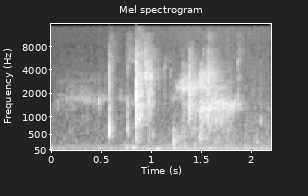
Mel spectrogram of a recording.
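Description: Toy foam-dart blaster clicking as it is worked, with a few sharp clicks followed by a short airy rush a little past halfway.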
